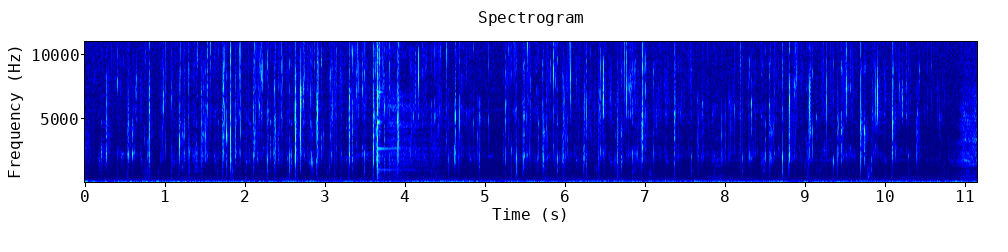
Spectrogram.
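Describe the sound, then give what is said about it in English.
A cat named Pippa laps water from a bowl in a quick, steady run of soft wet clicks, interrupted once by a sharp knock of a microphone accidentally tapping against the bowl, over a low constant hum with no talking. “we will now have a few seconds of my cat drinking water”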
